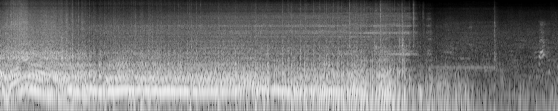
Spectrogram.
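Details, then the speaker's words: Holden VL Commodore, first start after painting and installing new extractors and cat-back exhaust, cam and ignition timing just adjusted: loud, deep, throbbing exhaust booming at idle, harsh until shut-off; still a little too loud. "start exhaust exhaust on hopefully it's not as loud but not too quiet it's still a little bit loud cuz it's"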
